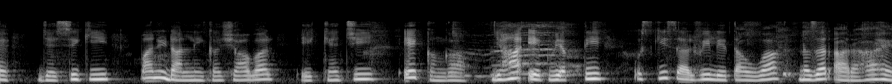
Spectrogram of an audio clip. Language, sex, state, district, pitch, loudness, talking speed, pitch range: Hindi, female, Rajasthan, Churu, 225 Hz, -18 LUFS, 140 wpm, 200-245 Hz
